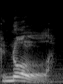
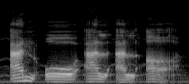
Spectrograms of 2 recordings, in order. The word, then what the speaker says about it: nolla: Like those are always, if you look at the individual alphabets, they are always pronounced in a same way if you just put those alphabets very roughly together, and that's actually a very easy way to learn how to speak individual 100.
